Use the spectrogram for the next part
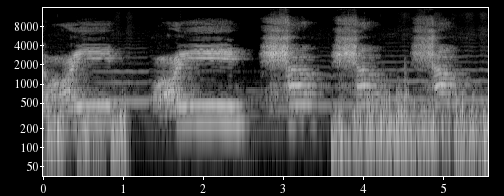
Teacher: عین اور ح ادا ہوتے ہیں وسط حلق سے، گلے کے درمیان سے، گلے کے بیچ والے حصے سے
